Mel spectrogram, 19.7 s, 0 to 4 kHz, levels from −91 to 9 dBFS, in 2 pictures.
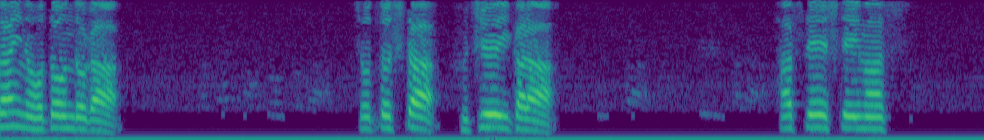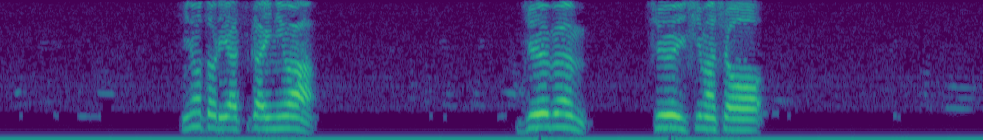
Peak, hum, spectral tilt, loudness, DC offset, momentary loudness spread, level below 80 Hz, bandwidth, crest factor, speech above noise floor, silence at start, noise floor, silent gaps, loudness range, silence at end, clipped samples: -8 dBFS; none; -8.5 dB/octave; -24 LUFS; 0.8%; 13 LU; -66 dBFS; 4 kHz; 18 dB; 46 dB; 0 s; -69 dBFS; none; 7 LU; 2.2 s; under 0.1%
